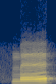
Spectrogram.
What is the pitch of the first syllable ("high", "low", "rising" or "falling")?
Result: rising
